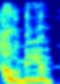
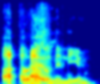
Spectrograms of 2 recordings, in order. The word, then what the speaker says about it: aluminium: stuff, the steel and aluminium uh came through to today. Yes, I said it right for you. Is British so we have to say it aluminium.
